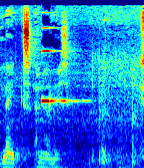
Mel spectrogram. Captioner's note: beeping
